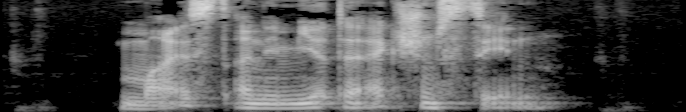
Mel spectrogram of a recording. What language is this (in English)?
German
